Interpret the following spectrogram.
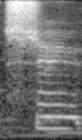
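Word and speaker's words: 書: lines and it is book in Cantonese the pronunciation is sure move on to the last one which is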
